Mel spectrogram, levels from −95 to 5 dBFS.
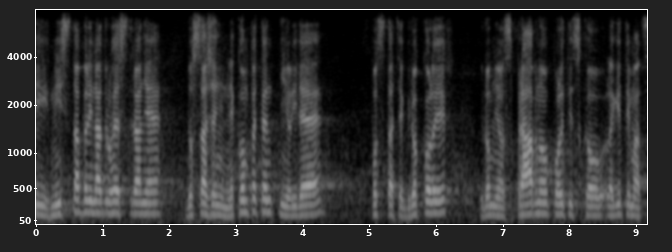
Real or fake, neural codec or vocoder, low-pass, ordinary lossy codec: real; none; 7.2 kHz; Opus, 16 kbps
